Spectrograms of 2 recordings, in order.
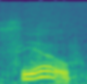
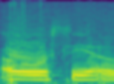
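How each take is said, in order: First: The word is said without a leading vowel. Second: The word is said with a leading vowel. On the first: This is how native speakers say it. The speaker calls it right. "We say co" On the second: Native speakers do not say it this way. The speaker calls it wrong. "we don't say oh co"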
